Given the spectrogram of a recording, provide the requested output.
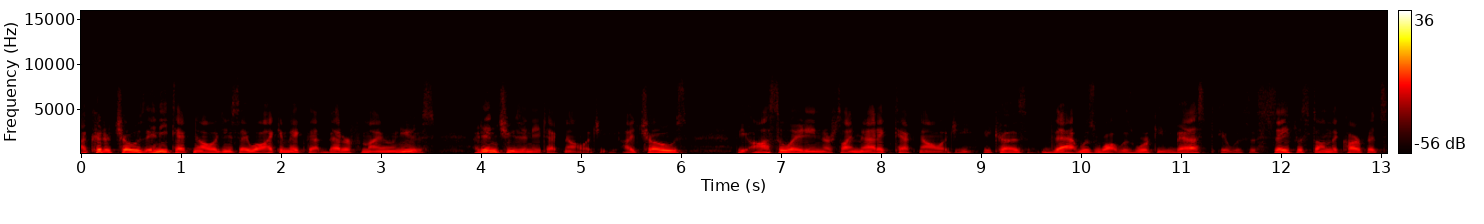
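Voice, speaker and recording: Lively intonation runs through this man's medium-pitched voice. He speaks at a fairly quick pace. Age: 60s. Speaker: professional cleaner and product reviewer. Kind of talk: product review demonstration. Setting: studio workshop. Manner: halting, with frequent restarts.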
